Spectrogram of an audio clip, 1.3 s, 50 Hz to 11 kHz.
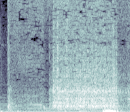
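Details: Epson L220 printer that had a blinking ink/paper error, switched on after the paper sensor lever and rear paper support were restored: short whirring and clicking as the carriage and rollers cycle. It is a normal startup without stalling; problem fixed.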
